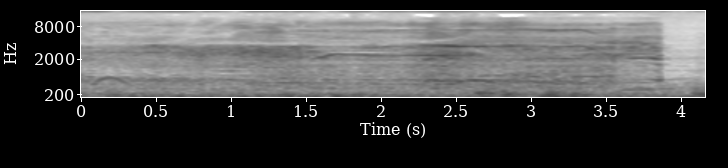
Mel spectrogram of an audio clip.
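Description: Seoul Metro Line 4 subway train running: a steady low rumble under a higher hiss with faint squealing tones, and the hiss cuts off suddenly near the end.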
